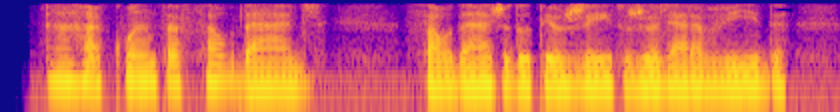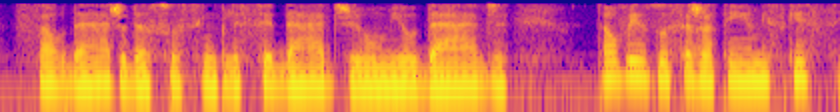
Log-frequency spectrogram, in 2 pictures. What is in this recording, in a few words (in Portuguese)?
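SAUDADES NEUTRA feminino, Telemensagens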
